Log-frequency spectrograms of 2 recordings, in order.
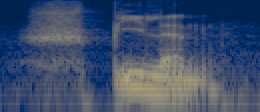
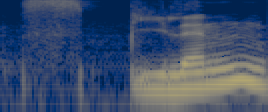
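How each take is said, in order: First: The word begins with an sh sound. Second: The word begins with a plain s sound. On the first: The speaker calls it right. "but we say spielen" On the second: The speaker calls it wrong. "we don't say spielen"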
